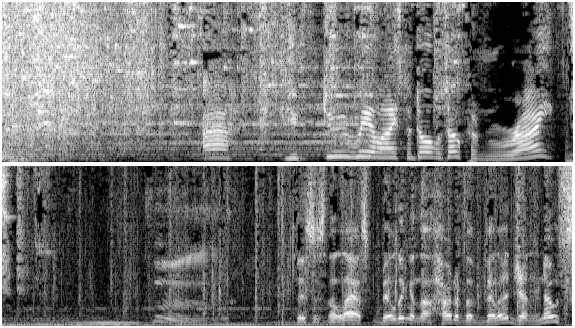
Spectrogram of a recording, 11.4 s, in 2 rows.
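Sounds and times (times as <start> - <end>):
window glass shattering as someone jumps through: 0.0 - 4.7
speech: 2.0 - 6.0, 7.2 - 8.0, 8.6 - 11.4.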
